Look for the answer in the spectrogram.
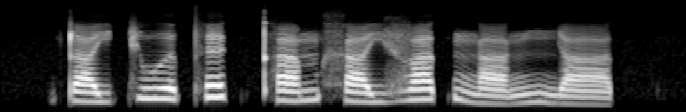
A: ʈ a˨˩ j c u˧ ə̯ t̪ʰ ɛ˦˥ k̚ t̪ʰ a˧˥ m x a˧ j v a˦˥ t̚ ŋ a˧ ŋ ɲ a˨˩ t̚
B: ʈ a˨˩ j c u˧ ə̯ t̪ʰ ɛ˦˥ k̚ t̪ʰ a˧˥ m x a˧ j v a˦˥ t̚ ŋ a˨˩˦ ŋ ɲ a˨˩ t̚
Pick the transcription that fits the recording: B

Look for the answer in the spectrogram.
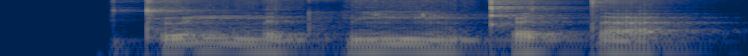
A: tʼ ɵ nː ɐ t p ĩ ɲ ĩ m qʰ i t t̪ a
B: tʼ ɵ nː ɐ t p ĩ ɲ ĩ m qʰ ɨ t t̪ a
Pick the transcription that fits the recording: B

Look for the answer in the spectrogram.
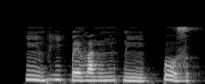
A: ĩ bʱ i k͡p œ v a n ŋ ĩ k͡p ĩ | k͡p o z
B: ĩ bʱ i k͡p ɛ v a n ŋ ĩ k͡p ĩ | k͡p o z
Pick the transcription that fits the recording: B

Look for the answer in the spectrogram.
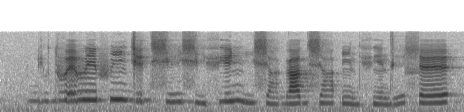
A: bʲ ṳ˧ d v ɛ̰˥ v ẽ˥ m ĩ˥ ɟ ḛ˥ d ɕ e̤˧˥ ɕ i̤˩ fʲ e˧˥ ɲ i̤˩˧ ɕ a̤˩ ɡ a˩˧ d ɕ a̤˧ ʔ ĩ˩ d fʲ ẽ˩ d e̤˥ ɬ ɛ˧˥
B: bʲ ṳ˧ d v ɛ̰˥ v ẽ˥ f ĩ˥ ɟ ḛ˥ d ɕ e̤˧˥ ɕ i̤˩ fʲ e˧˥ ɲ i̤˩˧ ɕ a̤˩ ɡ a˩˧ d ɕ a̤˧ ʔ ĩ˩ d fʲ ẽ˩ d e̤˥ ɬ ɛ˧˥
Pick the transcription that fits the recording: B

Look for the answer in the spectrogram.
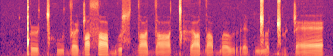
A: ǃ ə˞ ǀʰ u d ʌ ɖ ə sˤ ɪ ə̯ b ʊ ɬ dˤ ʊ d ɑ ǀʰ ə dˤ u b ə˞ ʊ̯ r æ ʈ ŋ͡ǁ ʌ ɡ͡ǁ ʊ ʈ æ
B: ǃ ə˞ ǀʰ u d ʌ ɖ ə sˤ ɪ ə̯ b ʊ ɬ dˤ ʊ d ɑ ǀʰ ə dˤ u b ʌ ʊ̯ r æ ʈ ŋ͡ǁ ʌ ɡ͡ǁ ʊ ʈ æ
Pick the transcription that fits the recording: B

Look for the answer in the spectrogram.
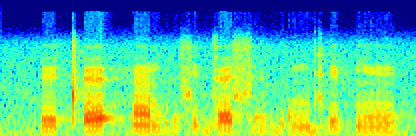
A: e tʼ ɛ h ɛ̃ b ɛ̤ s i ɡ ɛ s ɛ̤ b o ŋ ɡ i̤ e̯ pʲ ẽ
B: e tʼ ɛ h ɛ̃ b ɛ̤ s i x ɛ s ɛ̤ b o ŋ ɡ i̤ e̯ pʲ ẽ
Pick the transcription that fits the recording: A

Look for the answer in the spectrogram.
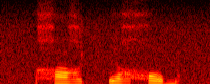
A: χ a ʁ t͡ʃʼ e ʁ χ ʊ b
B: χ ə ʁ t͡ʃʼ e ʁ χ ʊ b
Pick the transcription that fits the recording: A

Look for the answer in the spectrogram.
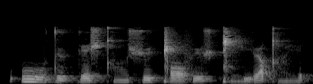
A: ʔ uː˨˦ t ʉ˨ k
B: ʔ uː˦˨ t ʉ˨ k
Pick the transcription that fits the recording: B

